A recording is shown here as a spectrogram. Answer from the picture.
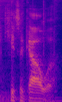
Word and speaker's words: Kitagawa: I still feel like the pronunciation should be Kitagawa. I feel like the emphasis should be on the second A.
